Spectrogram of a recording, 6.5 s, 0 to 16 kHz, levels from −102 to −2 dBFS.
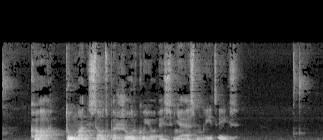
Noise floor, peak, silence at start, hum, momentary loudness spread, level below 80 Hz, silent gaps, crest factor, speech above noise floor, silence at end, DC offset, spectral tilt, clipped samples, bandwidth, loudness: -67 dBFS; -4 dBFS; 0.05 s; none; 20 LU; -54 dBFS; none; 20 dB; 44 dB; 0.4 s; under 0.1%; -5 dB/octave; under 0.1%; 11.5 kHz; -24 LUFS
